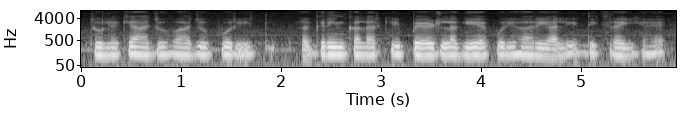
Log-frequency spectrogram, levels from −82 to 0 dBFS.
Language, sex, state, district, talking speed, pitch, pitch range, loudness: Hindi, male, Bihar, Saran, 150 wpm, 135 Hz, 130-140 Hz, -14 LUFS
